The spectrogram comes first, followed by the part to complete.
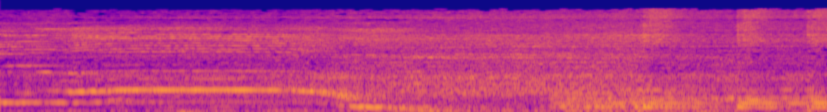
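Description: A man's voice holds a long high sung note, then slides steeply down in pitch about two seconds in. A backing track with steady sustained notes follows.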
